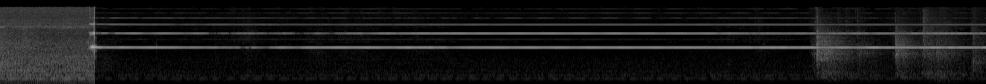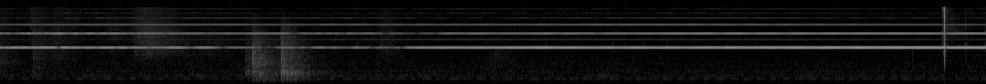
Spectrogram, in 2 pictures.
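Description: A power backup unit gives a steady, high-pitched electronic tone.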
